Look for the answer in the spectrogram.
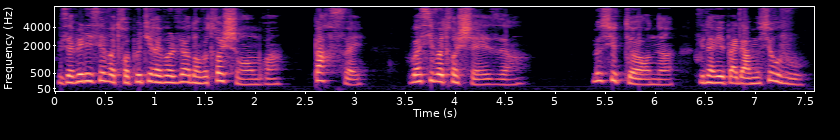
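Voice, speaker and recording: A woman reading the part of a calm, polite male detective with formal, measured speech. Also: mid-range voice. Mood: courteous.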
